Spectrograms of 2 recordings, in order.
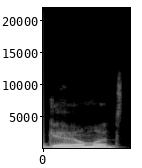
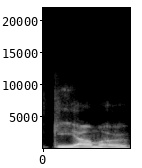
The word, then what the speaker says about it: Guillermo: It's Guillermo. For some reason, my brain just kind of went into default of just reading how it's written. Guillermo del Toro's Mark Gustafson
